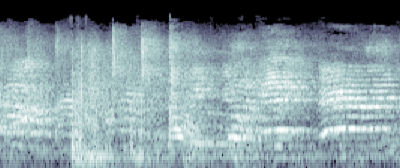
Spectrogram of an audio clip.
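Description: A single heavy thud on a wrestling ring's mat a little under a second in, the sound of a wrestler landing in the ring, with a few lighter knocks after it. Shouting voices run throughout.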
